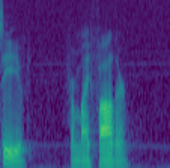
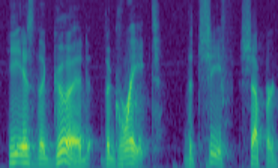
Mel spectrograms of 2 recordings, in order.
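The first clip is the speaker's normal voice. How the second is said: ordinary talk, nothing marked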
